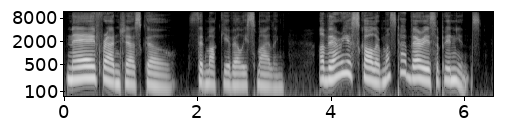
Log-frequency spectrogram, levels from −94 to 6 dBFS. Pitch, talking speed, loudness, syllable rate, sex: 185 Hz, 110 wpm, -19 LUFS, 4.2 syllables/s, female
